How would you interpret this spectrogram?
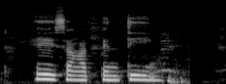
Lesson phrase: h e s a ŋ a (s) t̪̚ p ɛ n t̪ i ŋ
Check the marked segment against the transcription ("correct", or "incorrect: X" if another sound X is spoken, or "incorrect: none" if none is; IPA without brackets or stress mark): incorrect: none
